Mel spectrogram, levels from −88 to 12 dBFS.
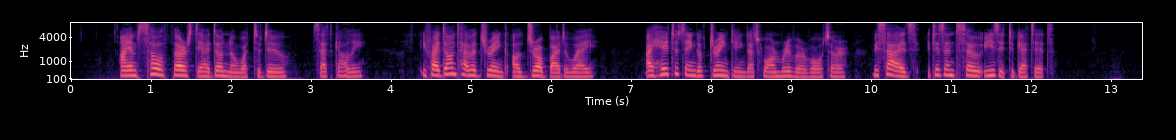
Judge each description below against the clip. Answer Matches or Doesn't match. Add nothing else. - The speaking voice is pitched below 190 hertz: Doesn't match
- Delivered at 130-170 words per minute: Doesn't match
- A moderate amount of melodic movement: Matches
